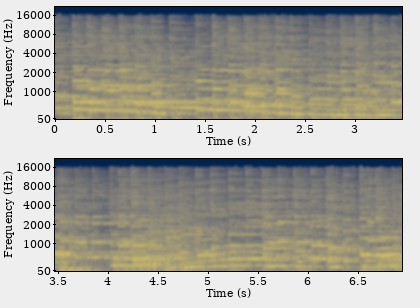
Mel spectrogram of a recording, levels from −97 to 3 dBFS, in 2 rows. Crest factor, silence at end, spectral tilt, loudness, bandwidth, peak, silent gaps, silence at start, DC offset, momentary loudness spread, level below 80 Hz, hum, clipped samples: 14 dB; 0 s; -3.5 dB/octave; -16 LUFS; 17 kHz; -2 dBFS; none; 0 s; under 0.1%; 3 LU; -38 dBFS; none; under 0.1%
